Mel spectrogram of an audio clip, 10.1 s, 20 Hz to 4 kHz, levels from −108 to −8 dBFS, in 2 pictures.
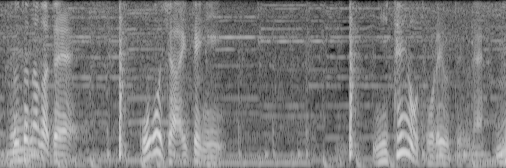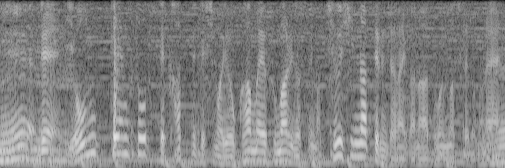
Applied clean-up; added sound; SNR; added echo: none; Snare drum; 10 dB; none.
